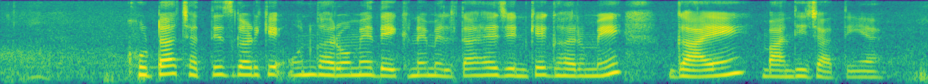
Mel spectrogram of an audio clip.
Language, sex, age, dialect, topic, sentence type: Chhattisgarhi, female, 25-30, Western/Budati/Khatahi, agriculture, statement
